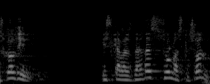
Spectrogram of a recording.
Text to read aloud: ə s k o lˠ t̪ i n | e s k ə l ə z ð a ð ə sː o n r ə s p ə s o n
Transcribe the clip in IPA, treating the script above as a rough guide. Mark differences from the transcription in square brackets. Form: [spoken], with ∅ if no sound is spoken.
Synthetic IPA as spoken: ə s k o lˠ t̪ i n | e s k ə l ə z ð a ð ə sː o n [l] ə s [k] ə s o n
